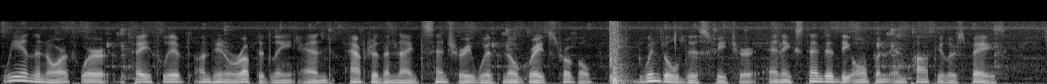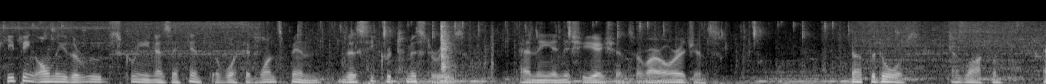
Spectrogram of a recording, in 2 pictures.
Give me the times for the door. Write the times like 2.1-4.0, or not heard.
6.1-6.8, 13.0-15.4.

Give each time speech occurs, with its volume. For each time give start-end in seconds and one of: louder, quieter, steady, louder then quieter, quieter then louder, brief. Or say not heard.
0.0-17.8 steady
18.9-20.8 brief.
